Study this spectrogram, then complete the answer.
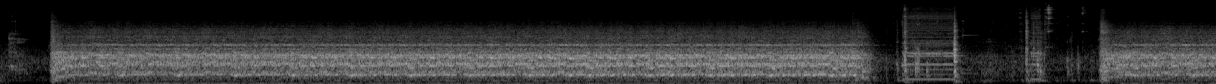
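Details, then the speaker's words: Mercedes 250 (W114) parked for decades, start attempt with starting fluid; about eight seconds of steady cranking with even compression, never catches; cranks but won't start, owner suspects no spark. "it's got compression that's for sure i think she would have popped off by now she would have with a little bit of that starting fluid which means i might not have spark"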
